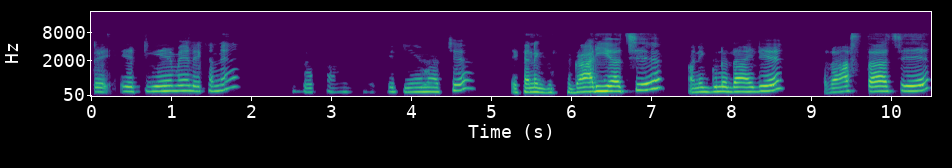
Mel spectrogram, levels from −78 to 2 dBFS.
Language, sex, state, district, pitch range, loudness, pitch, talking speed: Bengali, female, West Bengal, Dakshin Dinajpur, 205-245 Hz, -15 LUFS, 225 Hz, 105 wpm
